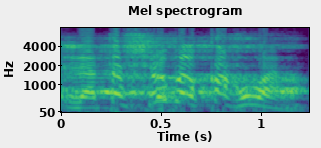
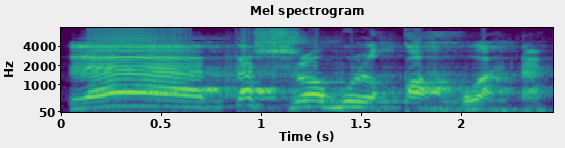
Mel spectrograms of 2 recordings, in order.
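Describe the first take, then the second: First: The vowel in the first word is short. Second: The vowel in the first word is long. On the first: She really does drink coffee. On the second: She does not drink coffee.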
